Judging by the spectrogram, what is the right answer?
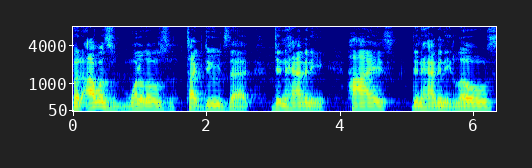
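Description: A plain, everyday voice from a man, medium in pitch, at a fairly slow pace with ordinary pitch variation. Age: 50s. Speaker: youth worker and church member. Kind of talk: casual chat.

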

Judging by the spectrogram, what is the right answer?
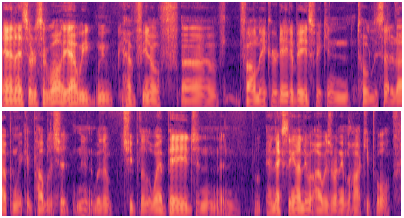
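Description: Very fast male speech, fairly low in pitch, with ordinary pitch variation. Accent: Canadian. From Canada, raised in Toronto and Montreal; born in England. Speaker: iOS developer and podcast host. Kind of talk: casual interview. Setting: home basement, remote recording.

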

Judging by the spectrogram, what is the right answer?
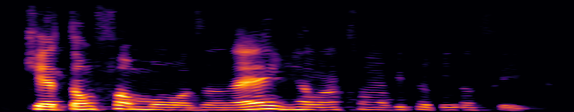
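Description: This woman talks at a moderate pace in an ordinary speaking voice. Her pitch rises and falls a normal amount. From Ceará, northeastern Brazil (Ubajara). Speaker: agronomy researcher at an organic acerola farm. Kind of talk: interview; demonstration.

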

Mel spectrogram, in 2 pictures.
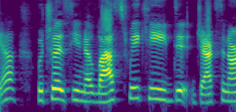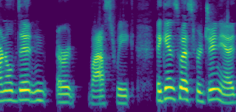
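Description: On a very clean recording with a silent background, a woman with an American accent speaks at a moderate pace in a fairly high, bright, sharp tone. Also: ordinary pitch variation. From Oklahoma. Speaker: sports podcast co-host. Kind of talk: casual chat.

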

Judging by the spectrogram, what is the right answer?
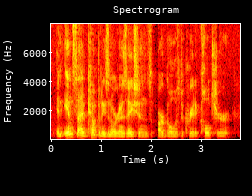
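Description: A man with a Midwestern US accent speaks at a fairly low pitch. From Kansas. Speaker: executive coach and author. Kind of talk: casual interview conversation.

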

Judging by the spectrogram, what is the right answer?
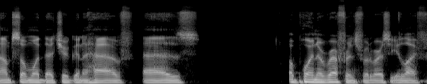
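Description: A man with a very deep, low voice and a New York accent, fairly quick, monotone and flat, in a dry, close sound with no echo. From New York City (Brooklyn). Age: 40s. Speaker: real estate agent. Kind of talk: casual interview.

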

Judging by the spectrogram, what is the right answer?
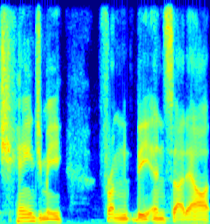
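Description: This is a man speaking. He has a Texan accent. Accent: Texan American English. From Texas. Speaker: pastor and evangelist. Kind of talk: casual interview.

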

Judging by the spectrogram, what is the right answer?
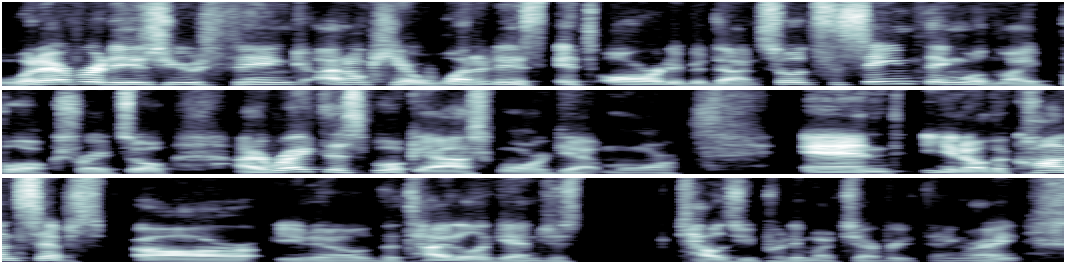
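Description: The recording is very clean, with a silent background. A man speaks fairly quickly at a fairly high pitch, with very wide pitch swings. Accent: American. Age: 40s. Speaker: lawyer, author and entrepreneur. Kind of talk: podcast interview. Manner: casual, lots of fillers.

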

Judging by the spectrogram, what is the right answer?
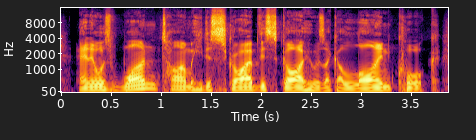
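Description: A man with an Australian accent speaks at a medium pitch. The sound is dry and close with no echo, in a very clean recording with a silent background. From Sydney, inner west. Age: 30s. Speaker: comedian and film critic. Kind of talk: casual chat.

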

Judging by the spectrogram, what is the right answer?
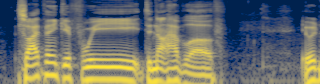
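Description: A man speaks in an ordinary speaking voice with an American accent. His intonation is lively and his pace moderate. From North Carolina. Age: 20s. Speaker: student podcast host. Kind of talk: casual chat. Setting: studio.

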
